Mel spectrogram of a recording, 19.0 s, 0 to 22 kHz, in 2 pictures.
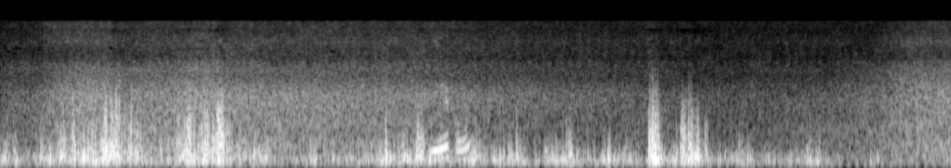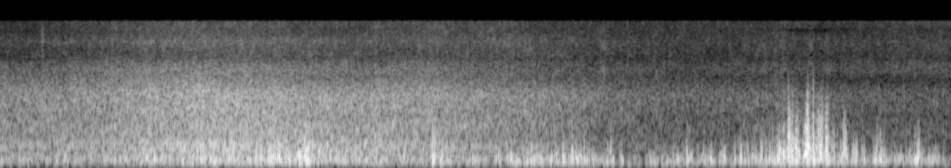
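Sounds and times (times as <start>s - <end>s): ocean surf washing up beach: 0.0s - 19.0s.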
